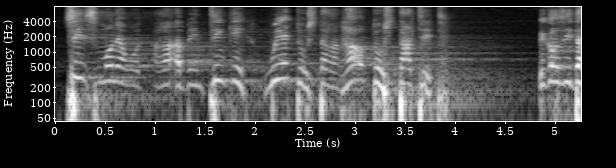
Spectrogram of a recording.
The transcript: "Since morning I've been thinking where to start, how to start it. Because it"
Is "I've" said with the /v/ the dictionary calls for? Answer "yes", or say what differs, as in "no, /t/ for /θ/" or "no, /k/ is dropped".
no, /w/ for /v/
